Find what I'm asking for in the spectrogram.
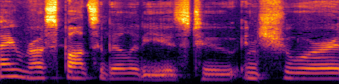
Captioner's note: speaking French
